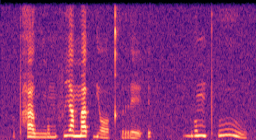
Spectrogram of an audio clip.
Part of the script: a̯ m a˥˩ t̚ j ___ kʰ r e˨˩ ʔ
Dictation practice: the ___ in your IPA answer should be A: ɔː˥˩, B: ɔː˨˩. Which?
B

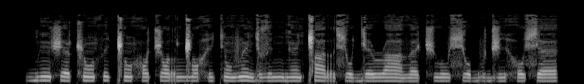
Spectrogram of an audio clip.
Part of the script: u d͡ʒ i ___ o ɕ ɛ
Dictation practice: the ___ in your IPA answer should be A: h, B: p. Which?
A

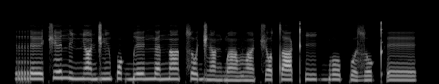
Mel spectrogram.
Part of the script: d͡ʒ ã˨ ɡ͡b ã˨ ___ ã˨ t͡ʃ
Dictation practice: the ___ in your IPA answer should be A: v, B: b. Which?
A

